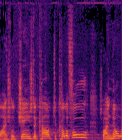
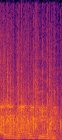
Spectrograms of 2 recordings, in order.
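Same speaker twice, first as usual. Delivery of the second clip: mock camp; 4 semitones higher, 7 dB louder, faster than usual. Host jokes about Bermuda holiday.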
